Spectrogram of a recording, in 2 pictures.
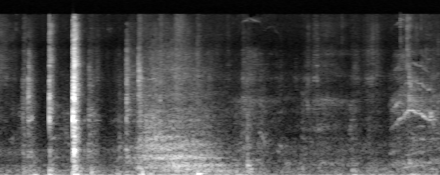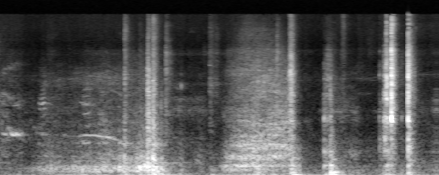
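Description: Kitchen drawers in a motorhome being pulled open and pushed shut by hand, with several sharp clicks and knocks in the first second and a knock near the end.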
